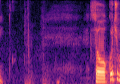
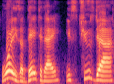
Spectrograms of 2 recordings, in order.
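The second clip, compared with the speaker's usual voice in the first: loud, slow British-accent demo; English accent; 3 semitones higher, 6 dB louder, much slower than usual. Shown as a demonstration. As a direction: exaggerate the British vowels, slowly. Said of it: "इसको कहते हैं ट्यूसडे".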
